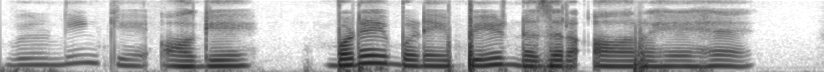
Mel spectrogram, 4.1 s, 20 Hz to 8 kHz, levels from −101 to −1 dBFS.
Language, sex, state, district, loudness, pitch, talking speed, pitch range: Hindi, female, Himachal Pradesh, Shimla, -23 LUFS, 200 Hz, 145 wpm, 190-220 Hz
